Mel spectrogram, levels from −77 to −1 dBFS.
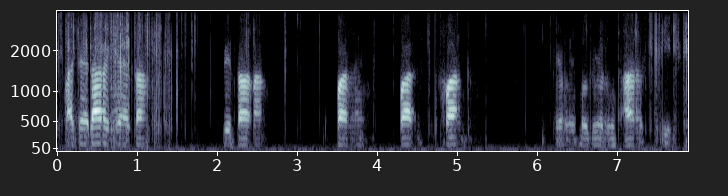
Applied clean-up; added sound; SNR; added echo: neural diffusion model UNIVERSE++.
